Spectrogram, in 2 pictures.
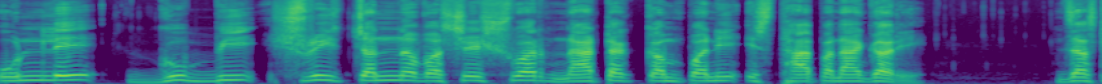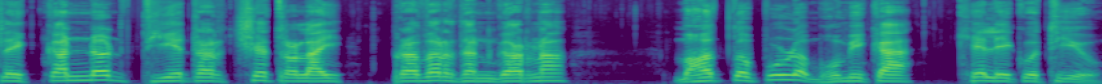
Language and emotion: Nepali, neutral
